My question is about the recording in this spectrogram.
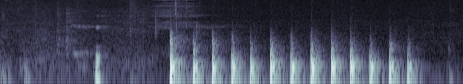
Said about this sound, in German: Wer hat da geklopft?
